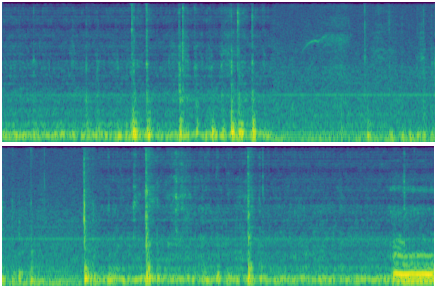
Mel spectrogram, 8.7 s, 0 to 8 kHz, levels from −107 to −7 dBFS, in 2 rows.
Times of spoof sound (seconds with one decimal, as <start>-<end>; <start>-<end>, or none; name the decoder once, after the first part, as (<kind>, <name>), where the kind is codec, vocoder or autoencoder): 0.0-2.7 (vocoder, HiFi-GAN); 5.3-8.7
